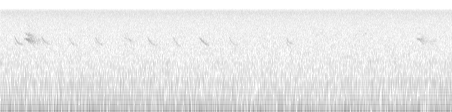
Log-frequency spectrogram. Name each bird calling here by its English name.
Iiwi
